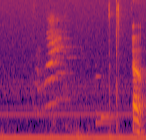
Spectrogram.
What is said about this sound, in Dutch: Die hoorde denk ik zijn naam en toen ging hij mouwen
